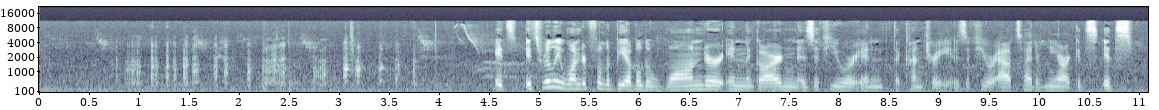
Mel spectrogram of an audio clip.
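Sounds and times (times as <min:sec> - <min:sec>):
Araucana hens clucking: 0:00.7 - 0:03.9
speech: 0:04.6 - 0:11.0.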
